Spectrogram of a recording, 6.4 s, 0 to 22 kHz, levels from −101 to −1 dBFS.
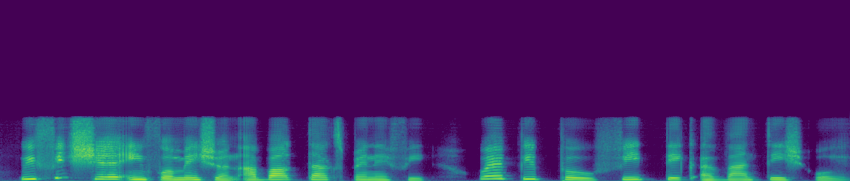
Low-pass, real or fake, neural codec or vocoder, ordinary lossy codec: none; fake; codec, 16 kHz, about 1 kbps, DyCAST, with the encoder's durations; none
